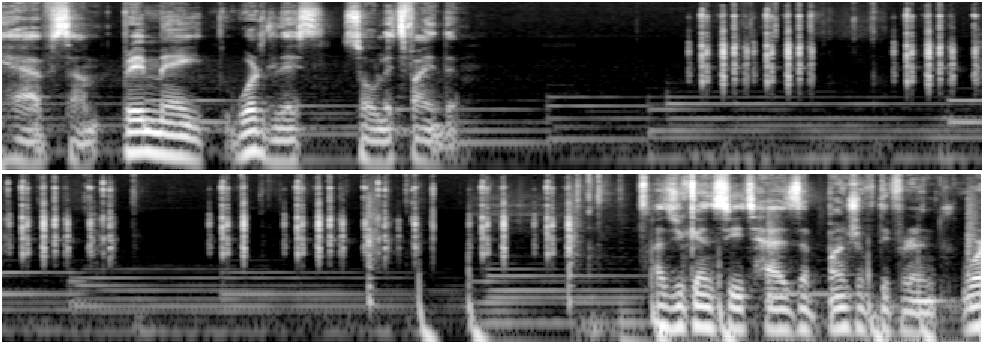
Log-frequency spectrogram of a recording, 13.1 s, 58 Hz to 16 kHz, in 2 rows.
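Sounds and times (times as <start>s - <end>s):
background music with held notes: 0.0s - 13.0s
computer keyboard typing: 4.5s - 10.6s.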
